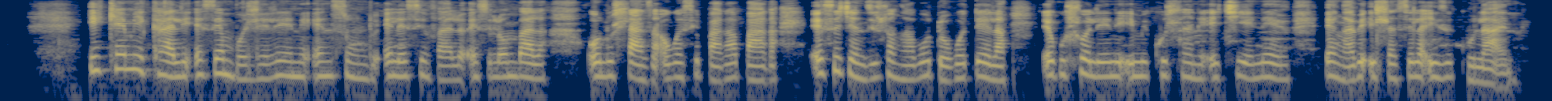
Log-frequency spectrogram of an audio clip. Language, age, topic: North Ndebele, 36-49, health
